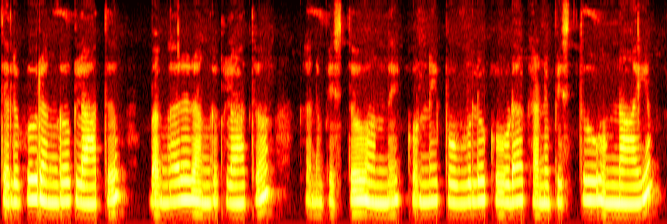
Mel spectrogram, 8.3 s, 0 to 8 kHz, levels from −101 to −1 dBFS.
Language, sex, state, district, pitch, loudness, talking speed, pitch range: Telugu, female, Telangana, Mahabubabad, 210 Hz, -17 LUFS, 95 wpm, 195-225 Hz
